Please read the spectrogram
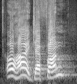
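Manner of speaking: high, loud forced brightness; sting under sweetness; icy fake cheer. Boyfriend greeting Lucy coldly, loud fake cheer.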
